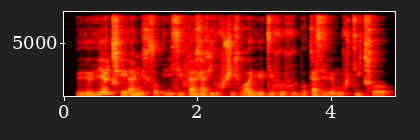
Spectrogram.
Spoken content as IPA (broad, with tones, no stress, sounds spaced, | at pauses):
rʲ o˧ rʲ æ˥ ə̯ t͡ɕʰ e˧ ɾ æ˥ ŋ e˩ x s o˧ b rʲ e˩ zʲ u˥ f æ˥ ɣ æ˥ x j u˧ xʷ ʃ i˩ x β ɒ˥ ə̯ rʲ u˥ tʲ ɒ˥ xʷ e˧ xʷ i˧ b o˥ k æ˥ s rʲ ɒ˩ m u˧ xʷ tʲ e˥ t͡ɕʰ o˥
